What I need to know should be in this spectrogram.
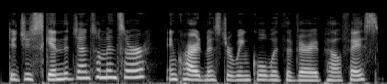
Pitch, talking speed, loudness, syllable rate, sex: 235 Hz, 215 wpm, -18 LUFS, 5.8 syllables/s, female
